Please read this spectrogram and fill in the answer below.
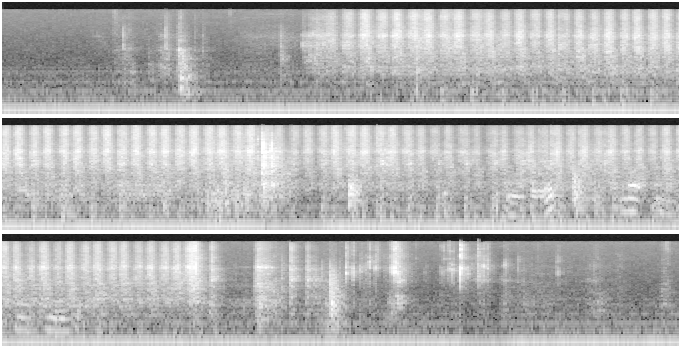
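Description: A small wooden plank piece being hand-sanded, rapid back-and-forth rubbing strokes for about twelve seconds, taking it down so it fits the repair in the canoe hull. A few light knocks come before and after the rubbing.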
